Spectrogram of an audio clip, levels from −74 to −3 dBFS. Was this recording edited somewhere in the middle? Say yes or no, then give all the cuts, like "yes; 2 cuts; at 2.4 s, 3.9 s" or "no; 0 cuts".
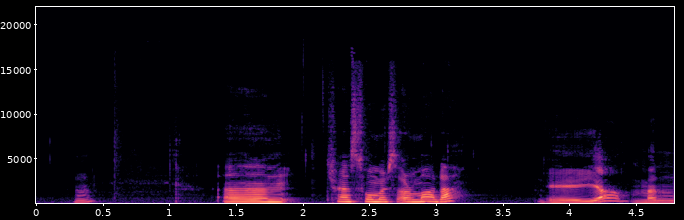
yes; 1 cut; at 2.1 s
